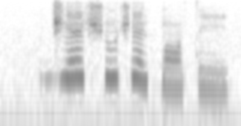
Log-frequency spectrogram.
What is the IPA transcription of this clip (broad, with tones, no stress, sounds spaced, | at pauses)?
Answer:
d͡ʒ ɛ̃˦ ʃ ũ˦ ʃ ɛ̃˦˨ k͡p ɔ̃˨ t i˨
